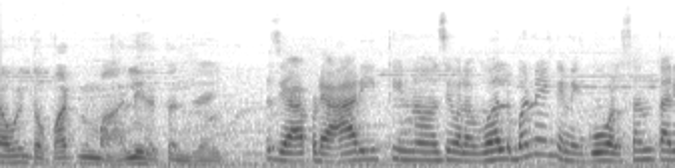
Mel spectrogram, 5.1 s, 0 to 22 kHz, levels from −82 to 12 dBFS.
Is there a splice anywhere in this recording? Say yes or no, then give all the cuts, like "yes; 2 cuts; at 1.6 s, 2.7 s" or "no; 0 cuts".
yes; 1 cut; at 2.0 s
